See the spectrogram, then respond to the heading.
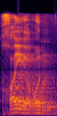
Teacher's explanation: ഖൈറുൻ ഖായിനും റായിനും തഫ്ഖീം. റായിൻ്റെ തൻവീൻ ശേഷമുള്ള വാവിൽ ലയിപ്പിച്ച് മണിക്കണം.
